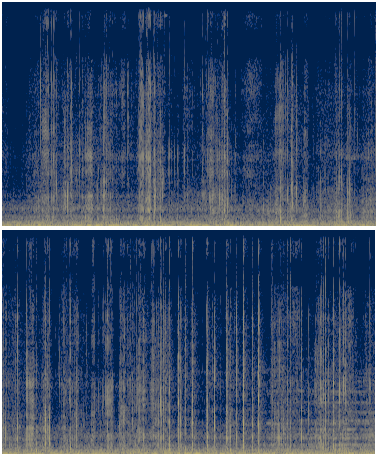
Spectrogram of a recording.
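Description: Long nails on both hands scratch and tap across the glossy burgundy quilted patent faux-leather flap of a hollow handbag with metal studs. The result is a steady crinkly, scraping rustle over a low, hollow rumble. Sharper, brighter clicks and taps cluster toward the end.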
